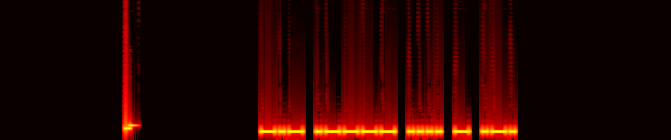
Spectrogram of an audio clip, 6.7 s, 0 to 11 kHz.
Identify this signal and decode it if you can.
Morse code, heard as a keyed tone, about 26 wpm, 700 Hz. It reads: K1HTR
